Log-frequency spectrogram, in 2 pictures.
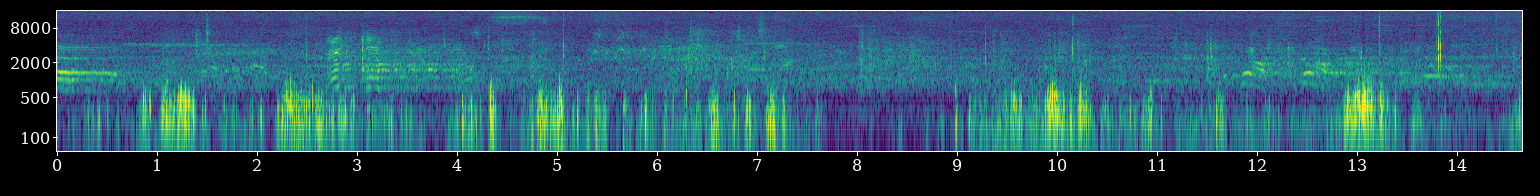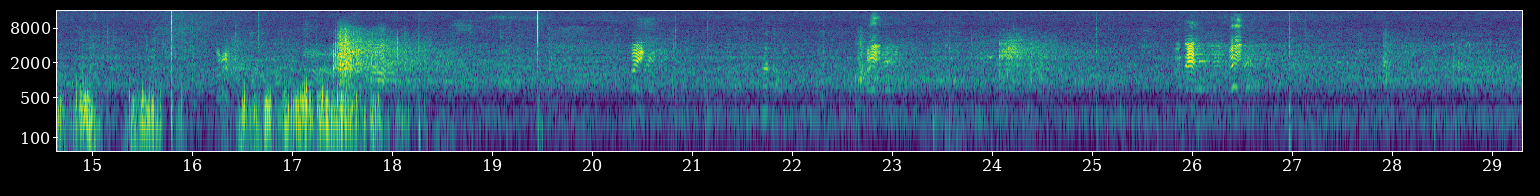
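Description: Young players call out to each other across an open field.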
